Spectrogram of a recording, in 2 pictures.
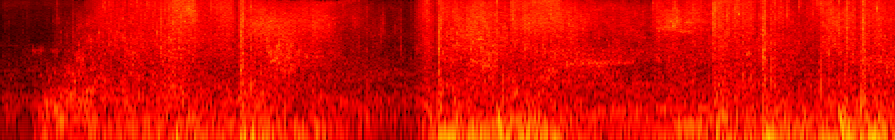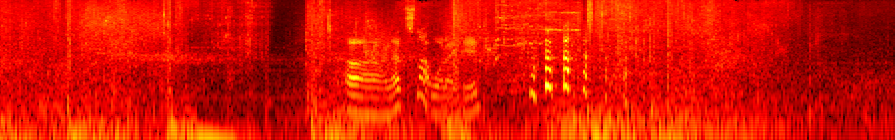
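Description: Game gunfire and energy blasts crackle and boom.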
